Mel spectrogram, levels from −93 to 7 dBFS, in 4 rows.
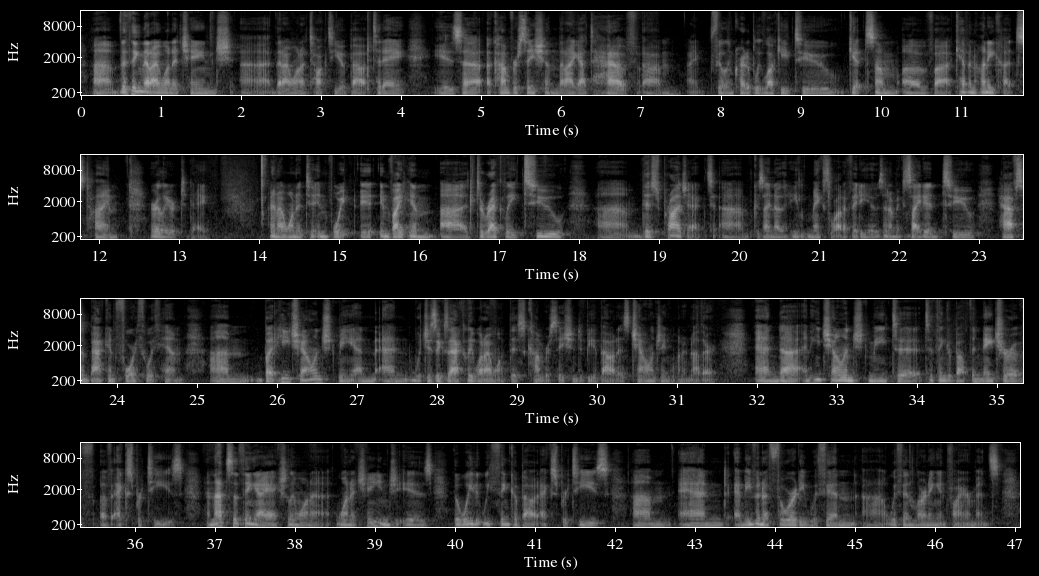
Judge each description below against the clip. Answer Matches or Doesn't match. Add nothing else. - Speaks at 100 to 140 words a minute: Doesn't match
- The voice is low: Matches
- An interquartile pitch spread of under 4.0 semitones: Matches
